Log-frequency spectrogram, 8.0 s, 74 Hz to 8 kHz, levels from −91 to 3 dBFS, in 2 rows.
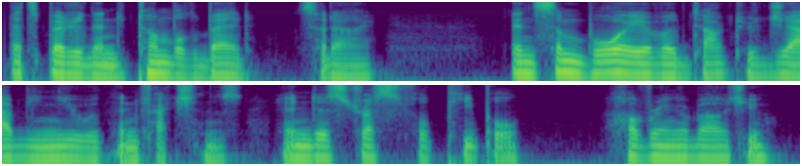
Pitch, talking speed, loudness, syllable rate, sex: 105 Hz, 180 wpm, -24 LUFS, 5.6 syllables/s, male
